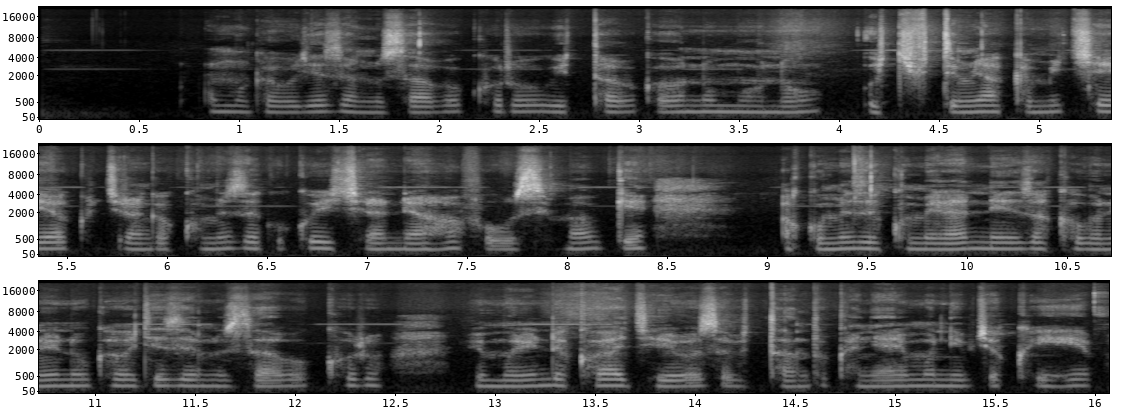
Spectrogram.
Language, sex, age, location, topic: Kinyarwanda, female, 18-24, Kigali, health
